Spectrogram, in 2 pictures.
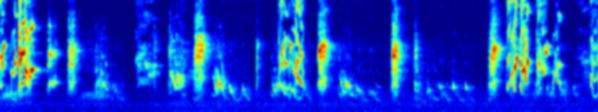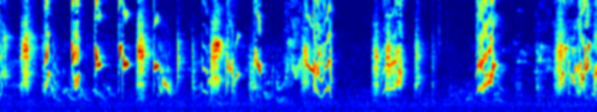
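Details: Playing pet lovebirds keep up busy, almost continuous high chirping: sharp squeaky notes in quick runs and clusters throughout, with only short breaks.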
